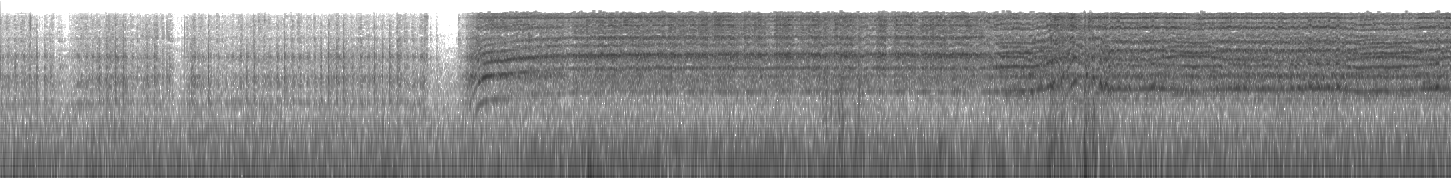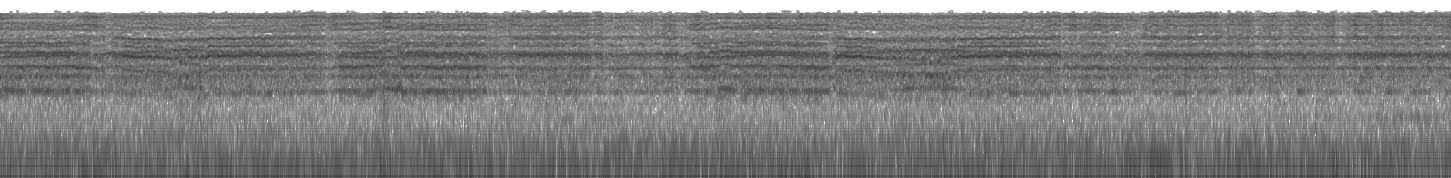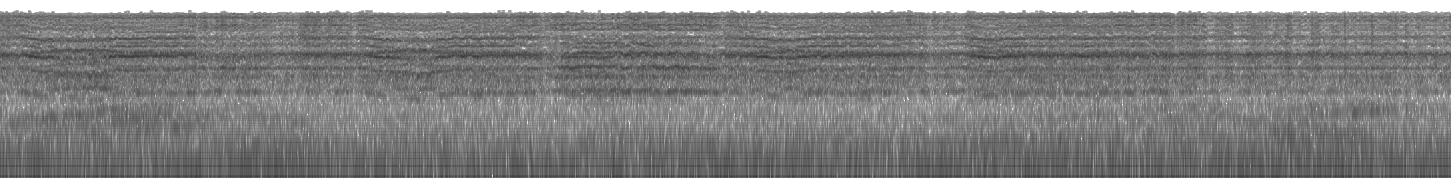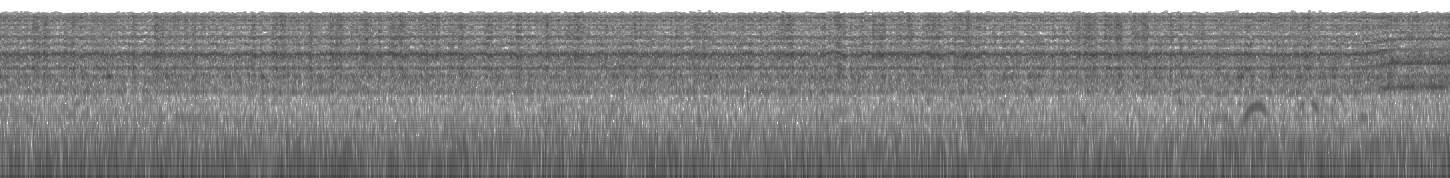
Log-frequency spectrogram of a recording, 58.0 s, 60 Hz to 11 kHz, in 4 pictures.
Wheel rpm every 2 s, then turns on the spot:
20, 20, 110, 200, 200, 190, 190, 200, 200, 200, 200, 200, 200, 200, 200, 200, 190, 200, 200, 200, 200, 200, 200, 200, 200, 200, 200, 200, 210.
0-4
